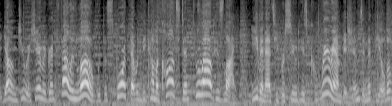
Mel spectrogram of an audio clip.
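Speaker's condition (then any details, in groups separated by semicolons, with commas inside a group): No condition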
